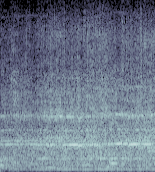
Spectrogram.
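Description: Vitamix blender motor running steadily at top speed, a steady whine over a low hum, spinning the aerating container's perforated disc through liquid and ice to whip the drink into froth.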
